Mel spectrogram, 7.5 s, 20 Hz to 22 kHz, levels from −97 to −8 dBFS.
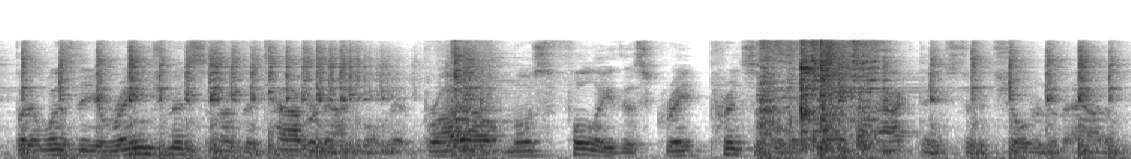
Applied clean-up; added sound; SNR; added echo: none; Dishes, pots, and pans; -2 dB; reverberation time 0.2 s.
